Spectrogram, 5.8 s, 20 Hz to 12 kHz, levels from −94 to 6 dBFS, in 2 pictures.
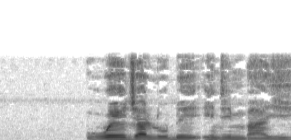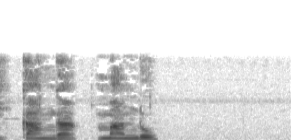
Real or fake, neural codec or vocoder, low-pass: real; none; 7.2 kHz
